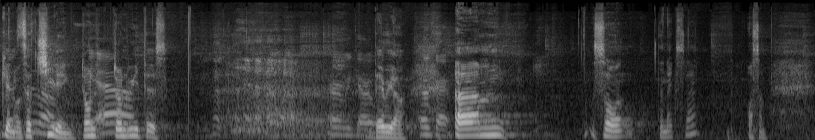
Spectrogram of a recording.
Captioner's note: laughing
